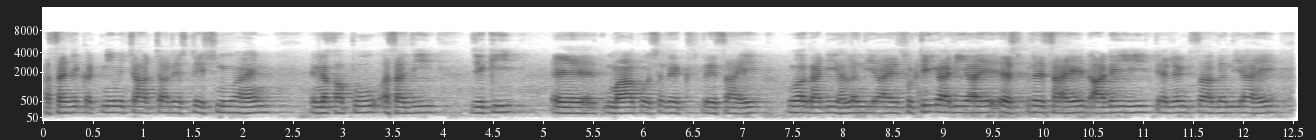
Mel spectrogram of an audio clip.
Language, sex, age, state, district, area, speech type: Sindhi, male, 30-45, Madhya Pradesh, Katni, rural, spontaneous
